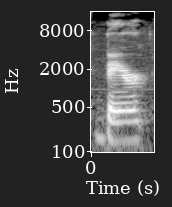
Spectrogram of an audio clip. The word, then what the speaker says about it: Bexar: county in Texas, and you spell this county Bexar. How do you say it? Bear.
